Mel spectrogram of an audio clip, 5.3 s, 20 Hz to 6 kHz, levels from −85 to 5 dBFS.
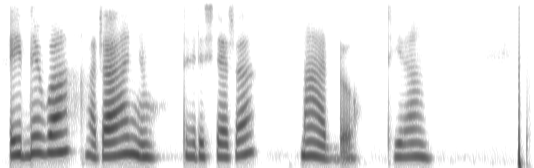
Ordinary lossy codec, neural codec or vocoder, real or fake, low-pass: none; codec, 24 kHz, 0.9 kbps, WavTokenizer, large speech release; fake; 5.4 kHz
